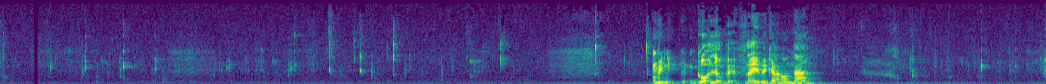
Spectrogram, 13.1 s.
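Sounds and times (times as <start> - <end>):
man chewing with wet smacks: 0.0 - 6.7, 10.4 - 13.0.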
